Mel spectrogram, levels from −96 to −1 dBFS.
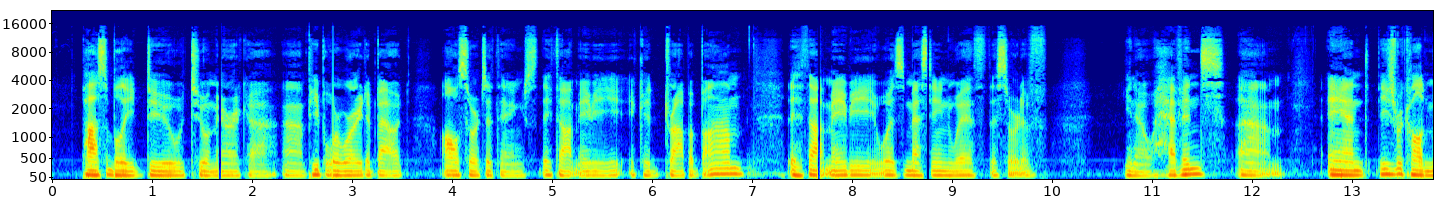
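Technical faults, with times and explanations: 1.66–8.78 s, block of digital silence: gaps at 1.66 s (35 ms, after "possibly do to"), 2.80 s (12 ms, before "were worried about all"), 7.65 s (35 ms, before "maybe it was") and 8.74 s (35 ms). The audio drops straight to silence and back with no fade. The 12 ms gap fits one 512-sample output buffer left unfilled, and the 35 ms gaps fit about three.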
